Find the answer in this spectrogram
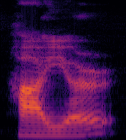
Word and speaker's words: higher: Di jadi di kata ini G-nya silent, G-nya enggak dibaca. Higher education bukan higher.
